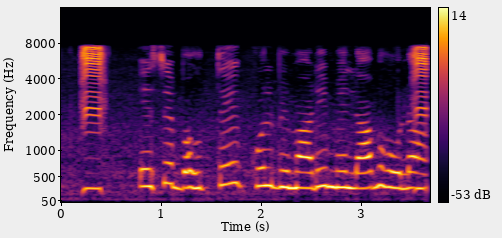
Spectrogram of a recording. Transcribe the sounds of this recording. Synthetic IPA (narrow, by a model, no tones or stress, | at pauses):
ɛːsebəɦʊt̪ekʊlbimaːɾimẽlaːbɦoːla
